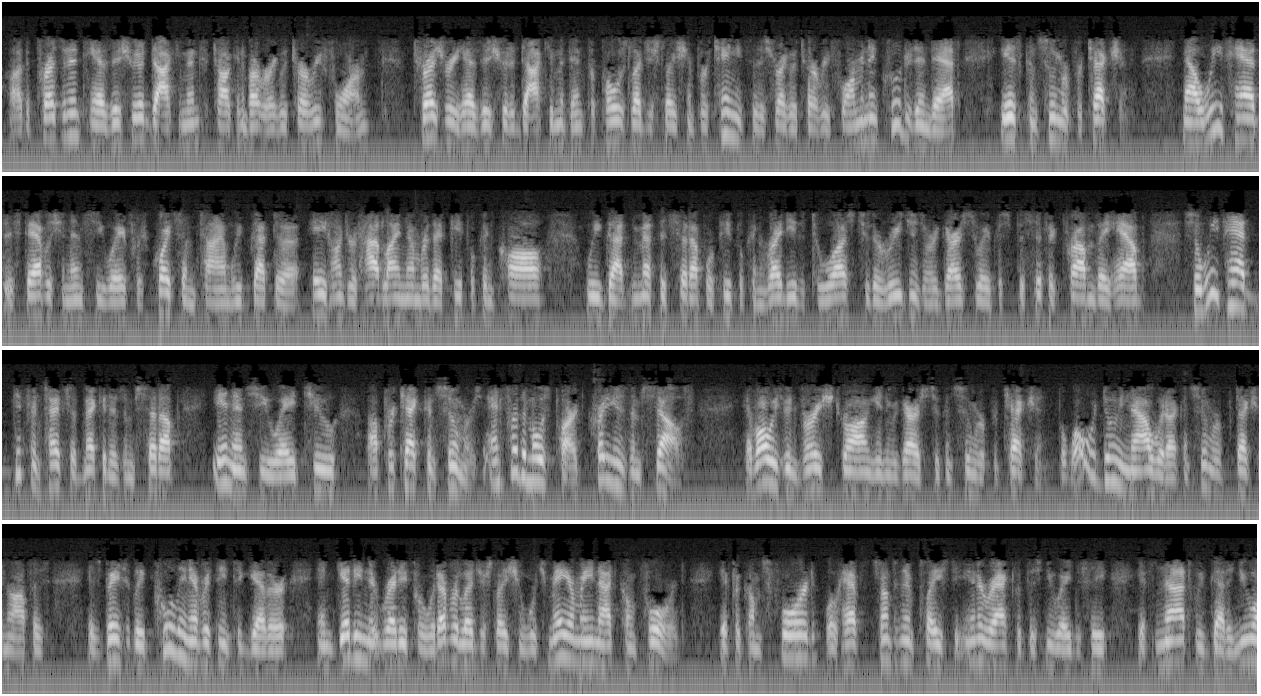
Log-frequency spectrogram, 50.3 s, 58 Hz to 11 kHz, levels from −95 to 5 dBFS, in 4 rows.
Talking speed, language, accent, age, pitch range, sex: 185 wpm, English, American, 60-79, 115-140 Hz, male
